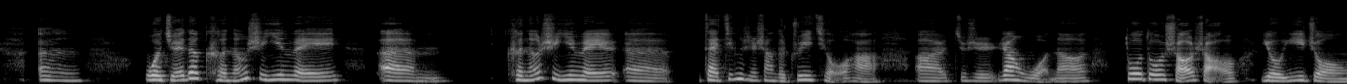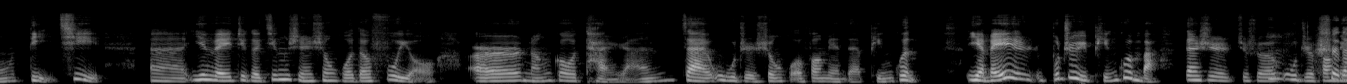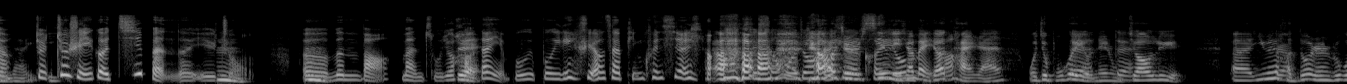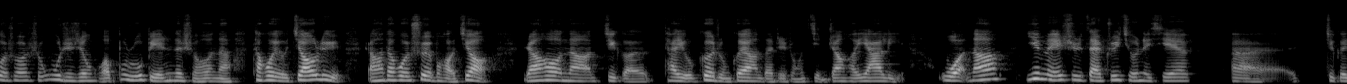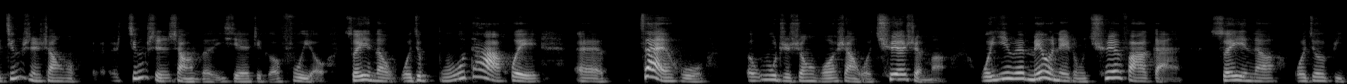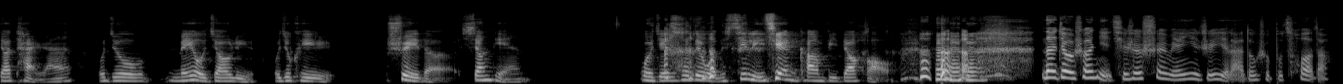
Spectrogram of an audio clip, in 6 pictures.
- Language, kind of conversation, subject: Chinese, podcast, 你如何看待简单生活与心理健康之间的联系？
- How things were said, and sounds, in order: laughing while speaking: "不一定是要在贫困线上，就生活中还是可以有美嘛"; laugh; laughing while speaking: "然后就是心理上比较坦然"; laugh; laughing while speaking: "心理健康比较好"; laugh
